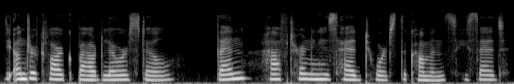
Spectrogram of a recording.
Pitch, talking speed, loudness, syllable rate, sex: 225 Hz, 185 wpm, -17 LUFS, 4.8 syllables/s, female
